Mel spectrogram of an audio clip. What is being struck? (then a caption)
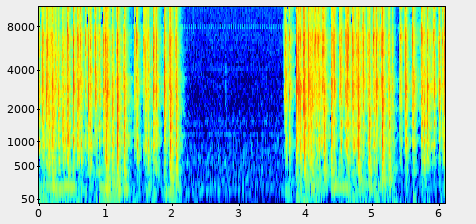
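Plastic mechanical keyboard. Bare fingertips type rapidly on the keycaps of a black plastic mechanical keyboard with clicky switches, making a dense stream of sharp, bright clicks. The typing pauses into near silence for about a second and a half in the middle, then resumes at the same fast pace until the end.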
